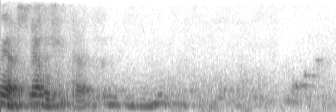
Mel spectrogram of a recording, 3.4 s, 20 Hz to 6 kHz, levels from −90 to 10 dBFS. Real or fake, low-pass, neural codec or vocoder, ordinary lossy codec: fake; 5.4 kHz; codec, 44.1 kHz, 2.6 kbps, DAC; Opus, 16 kbps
